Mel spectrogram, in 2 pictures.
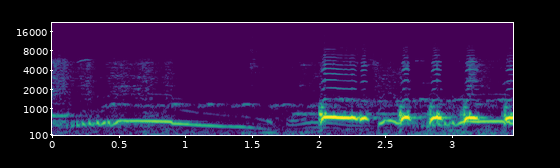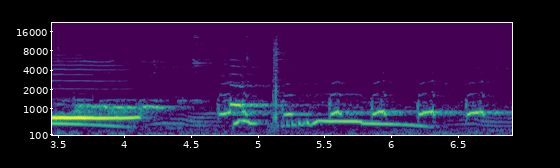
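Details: Lure recording of a Bangkok-type zebra dove singing: a soft descending coo opens, then loud staccato notes lead into a long steady coo, and a fresh phrase of bubbling rising and falling notes follows.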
